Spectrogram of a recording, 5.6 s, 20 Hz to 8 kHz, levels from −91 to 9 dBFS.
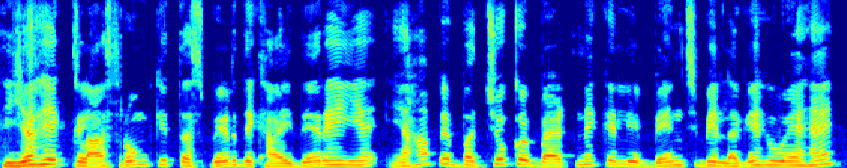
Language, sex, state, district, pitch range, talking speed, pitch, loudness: Hindi, male, Uttar Pradesh, Lucknow, 165-210 Hz, 225 wpm, 185 Hz, -18 LUFS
